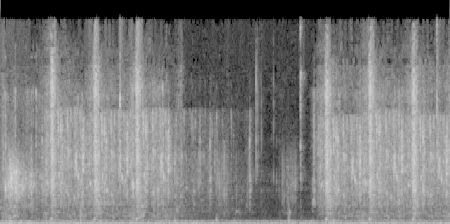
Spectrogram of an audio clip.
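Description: Water trickles steadily from a source in the sci-fi cleanup game Viscera Cleanup Detail, set in crystal caves, a continuous liquid splashing with small drips ticking through it.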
